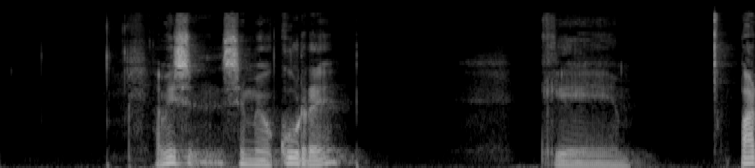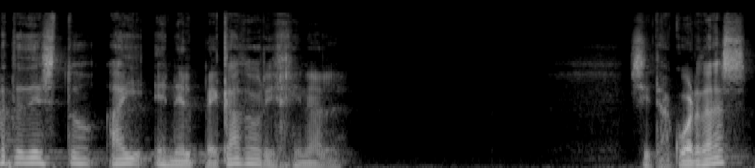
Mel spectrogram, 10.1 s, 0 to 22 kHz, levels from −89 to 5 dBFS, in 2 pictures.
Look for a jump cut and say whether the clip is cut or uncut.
uncut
